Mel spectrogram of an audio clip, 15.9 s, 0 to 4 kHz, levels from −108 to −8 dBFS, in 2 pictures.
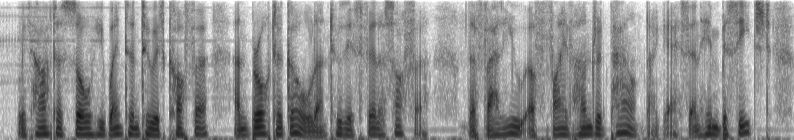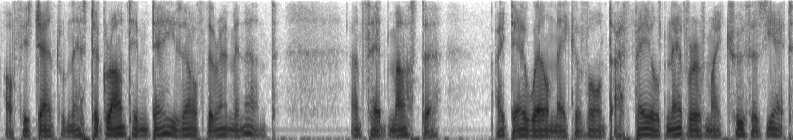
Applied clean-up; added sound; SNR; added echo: neural separator model SepFormer WHAM!.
